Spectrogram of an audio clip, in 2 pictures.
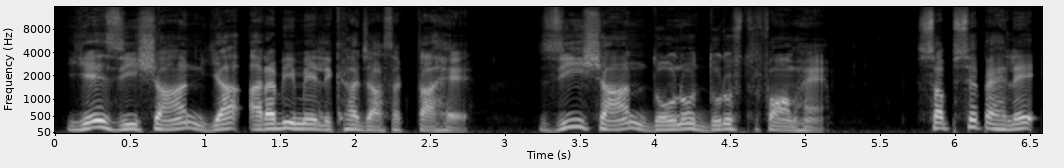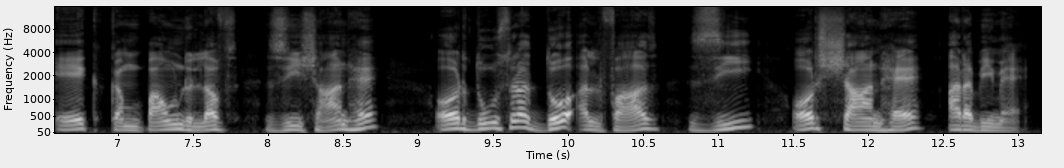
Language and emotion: Urdu, neutral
